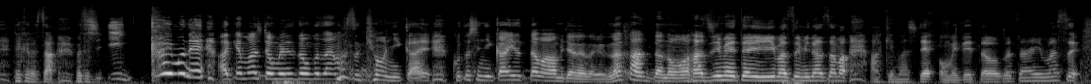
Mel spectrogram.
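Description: Animated and high-pitched, a man talks at a fairly quick pace with hardly any pauses, very wide pitch swings and big swings in loudness, over noticeable background noise. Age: 20s. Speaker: TV announcer. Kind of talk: casual chat.

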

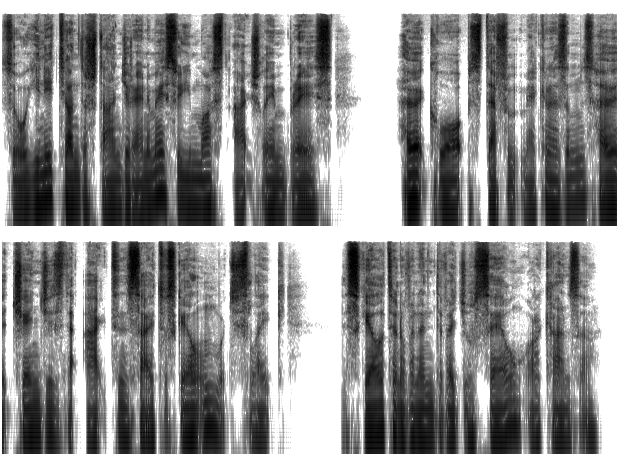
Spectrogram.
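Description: A man with a Glasgow accent, fairly low in pitch, dark and mellow in tone, fairly quick in pace, with fairly even intonation. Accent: Scottish (Glaswegian). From Glasgow, Scotland. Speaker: cancer researcher, professor. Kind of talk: interview, explanatory conversation.

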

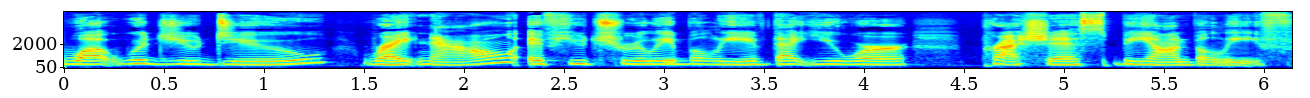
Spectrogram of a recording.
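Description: A woman speaks in a plain, everyday voice, fairly low in pitch, at a moderate pace with fairly even intonation. The recording is very clean, with a silent background. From US, child of Mexican immigrants. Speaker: writer and body image activist. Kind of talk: casual chat.

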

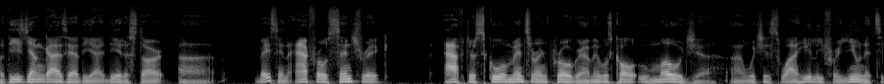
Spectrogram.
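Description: A plain, everyday voice from a man with an American accent, fairly low in pitch, fairly quick and fairly even in intonation, on a very clean recording with a silent background. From Maryland, Prince George's County. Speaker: nonprofit director. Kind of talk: radio interview.

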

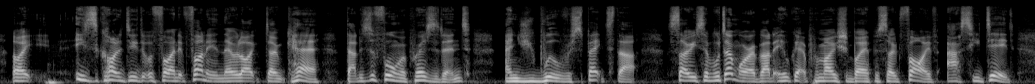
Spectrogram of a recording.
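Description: A man talks at a very fast pace in a fairly high pitch. His pitch variation is ordinary, and the recording is very clean with a silent background. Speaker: radio breakfast show co-host. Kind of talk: casual chat. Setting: radio studio.

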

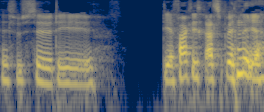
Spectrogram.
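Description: A woman talks on a very clean recording where the background is silent. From Denmark, Fænø. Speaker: voter. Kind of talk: interview. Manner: hesitant.

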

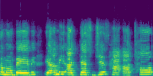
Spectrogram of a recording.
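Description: A high-pitched woman's voice in a Southern accent at a fairly slow pace. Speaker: online show host. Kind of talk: casual interview.

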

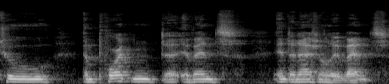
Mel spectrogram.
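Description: The speaker talks at a fairly slow pace in a German accent. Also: man. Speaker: former spy. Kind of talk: interview.

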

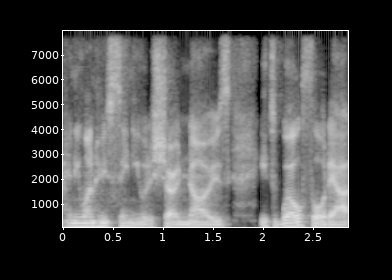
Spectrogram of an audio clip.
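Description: Over a quiet background, a man with an Australian accent speaks at fairly low pitch with ordinary pitch variation. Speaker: podcast host. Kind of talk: casual interview.

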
